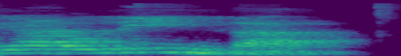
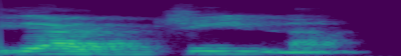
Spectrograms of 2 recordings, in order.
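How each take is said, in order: First: The double L is said as a palatal L. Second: The double L is said as a Y sound. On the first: The speaker is from the Andes. "colocan el símbolo fonológico que se le da a la doble L" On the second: The speaker is from Lima. "el limeño es yeísta y todo lo pronuncia con Y"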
